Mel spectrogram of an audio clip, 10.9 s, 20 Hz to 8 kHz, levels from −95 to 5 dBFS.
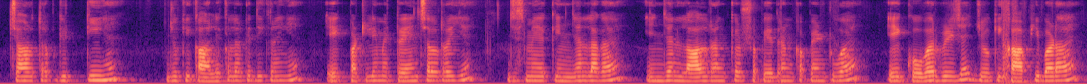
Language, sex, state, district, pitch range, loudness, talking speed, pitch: Hindi, male, Jharkhand, Sahebganj, 150-165 Hz, -20 LUFS, 225 wpm, 155 Hz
